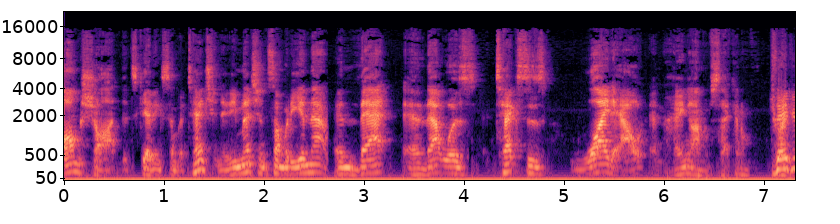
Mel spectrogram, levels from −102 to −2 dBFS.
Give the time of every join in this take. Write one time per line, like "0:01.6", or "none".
0:02.6
0:03.4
